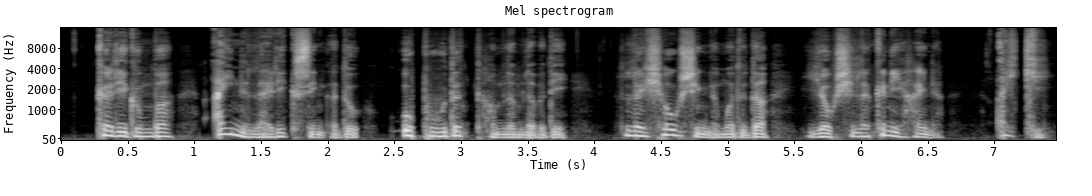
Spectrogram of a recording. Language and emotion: Manipuri, fearful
